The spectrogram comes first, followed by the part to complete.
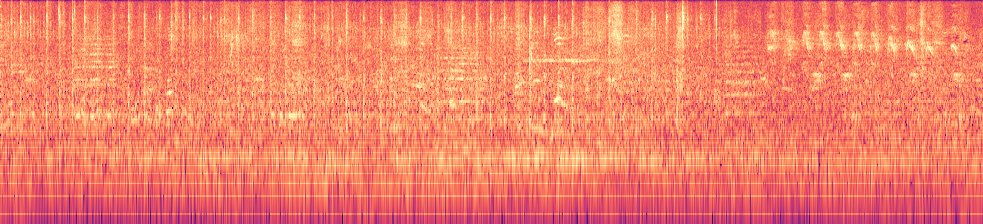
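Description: A steady low hum with indistinct voices, and faint scattered clicks and chirps over it.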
